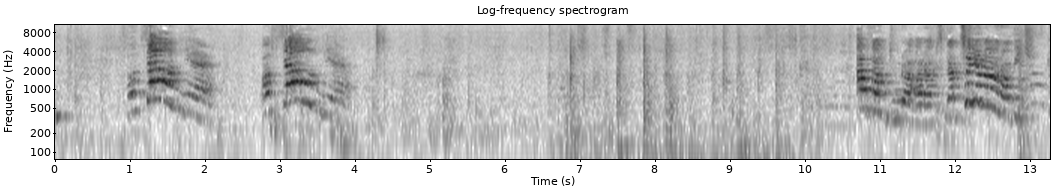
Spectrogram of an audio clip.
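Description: A young girl speaks in a high voice.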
